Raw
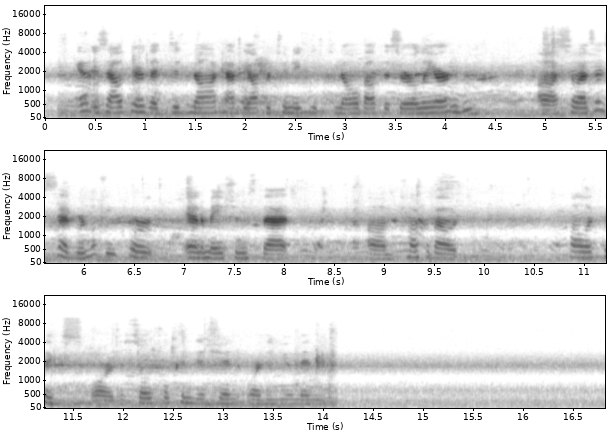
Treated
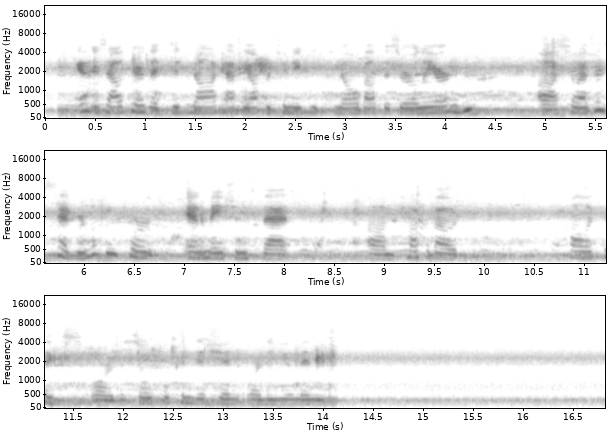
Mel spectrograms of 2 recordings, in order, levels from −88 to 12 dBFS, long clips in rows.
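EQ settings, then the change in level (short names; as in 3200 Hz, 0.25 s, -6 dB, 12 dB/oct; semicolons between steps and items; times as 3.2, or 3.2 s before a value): vowel filter u; resonant high shelf 2000 Hz +11 dB, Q 3; notch 550 Hz, Q 12; +4.0 dB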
